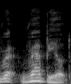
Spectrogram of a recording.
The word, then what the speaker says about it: Rabiot: being linked with um Adrian rabiot or rabio as they were calling him maybe the t is silent who cares um but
